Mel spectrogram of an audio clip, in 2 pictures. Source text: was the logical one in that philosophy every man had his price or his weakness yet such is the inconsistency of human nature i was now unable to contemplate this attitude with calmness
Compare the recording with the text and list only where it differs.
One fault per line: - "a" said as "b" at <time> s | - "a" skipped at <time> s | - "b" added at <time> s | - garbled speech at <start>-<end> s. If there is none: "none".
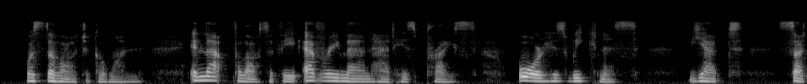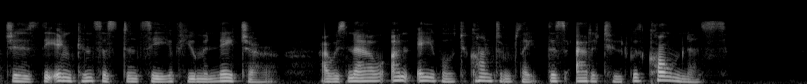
none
